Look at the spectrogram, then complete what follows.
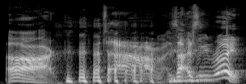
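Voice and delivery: real laughing outburst at guessing wrong; surprised dismay. Real, not acted. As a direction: react loudly, caught out and amazed. Loses the guess, reacts.

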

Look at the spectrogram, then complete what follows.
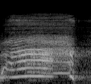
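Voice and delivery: schoolboy screaming in the bathroom. Acted. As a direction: scream in horror at his ears. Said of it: "he's screaming".

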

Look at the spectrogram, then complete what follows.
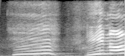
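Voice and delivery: stern mother. Retold or imitated. Mother catching son at computer.

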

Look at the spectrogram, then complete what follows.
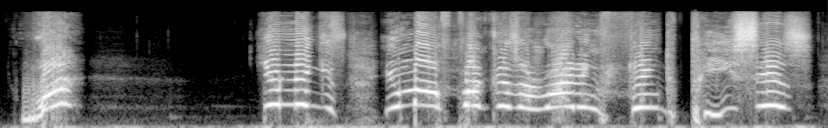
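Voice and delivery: very high-pitched, outraged disbelief; incredulous squeal. Acted. Comedian berating a newspaper over think pieces, high-pitched incredulity. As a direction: shoot way up high in mock disbelief.

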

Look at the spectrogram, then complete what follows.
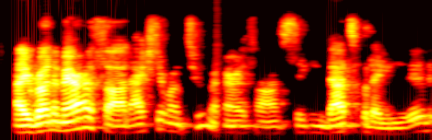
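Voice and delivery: usual speaking voice

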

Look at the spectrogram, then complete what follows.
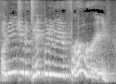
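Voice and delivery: high, whiny kid impression; sixth-grade boy. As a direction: plead in a put-on little-boy squeal. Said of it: "this little sixth grade guy".

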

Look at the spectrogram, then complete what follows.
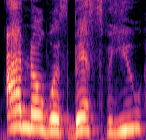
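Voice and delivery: loud, high, emphatic telling-off. Retold or imitated. Acted voice finally insisting loudly.

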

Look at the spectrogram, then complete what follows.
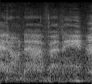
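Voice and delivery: breathy whispered joke to herself; whispered aside. Real, not acted. Quick self-deprecating aside.

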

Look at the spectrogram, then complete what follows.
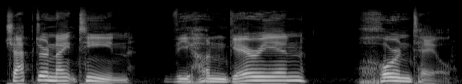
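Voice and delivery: slow, loud title announcer; chapter announcement. Acted. Host announcing the next chapter, slow announcer voice. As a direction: draw out the title grandly and loudly.

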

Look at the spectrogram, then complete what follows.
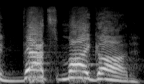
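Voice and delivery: slow, forceful shouted declaration; call to repeat. Shown as a demonstration. Preacher giving followers of Jesus words to say, forceful call to repeat. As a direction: lead the crowd, hammering each word slowly. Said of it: "I want you to say that".

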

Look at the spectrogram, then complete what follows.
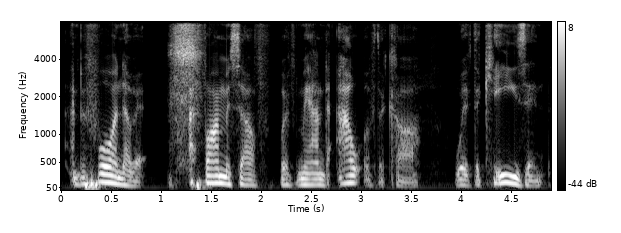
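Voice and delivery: ordinary delivery

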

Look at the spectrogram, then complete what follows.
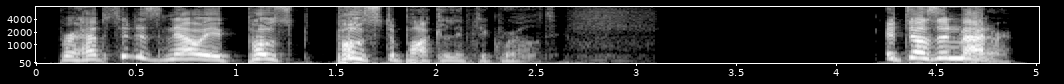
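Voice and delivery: ordinary delivery

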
